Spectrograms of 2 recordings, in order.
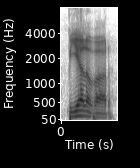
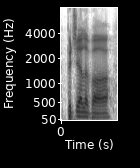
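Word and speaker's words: Bjelovar: even pronounce like rieka biehlovar ossiak yeah i think of a j in english it said jer so osajek bajalavar and rejecter as well as other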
